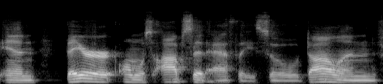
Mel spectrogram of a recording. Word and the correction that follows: Dallin: I'm probably butchering his name. – Dallin, but you're close. You're close. Dallin. That's good.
